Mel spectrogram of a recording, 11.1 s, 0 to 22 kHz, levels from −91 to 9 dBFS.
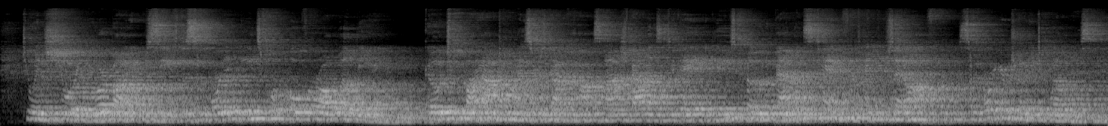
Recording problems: room echo; strong; dies away in 2.8 s
off-mic speech; far

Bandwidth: 16.5 kHz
